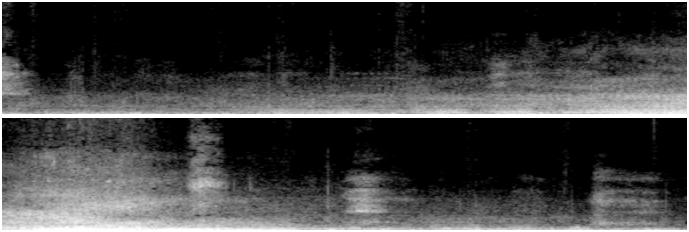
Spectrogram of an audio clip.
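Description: A ute (pickup truck) driving past on a sealed road: engine and tyre noise that builds to a peak about four to five seconds in, then fades away.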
